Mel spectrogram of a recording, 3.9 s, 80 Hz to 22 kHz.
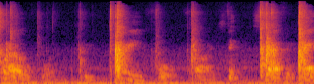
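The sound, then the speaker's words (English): Flamenco palmas: sharp, bright hand claps land in a steady, even rhythm, with louder accents on beats 12, 3, 7, 8 and 10, while a voice talks along over the clapping. “So we're going to do accents 12, 3, 7, 8 and 10 with the palmas, with the clap.”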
